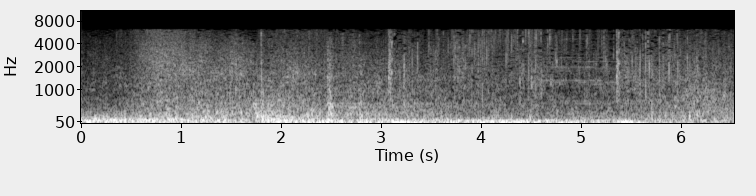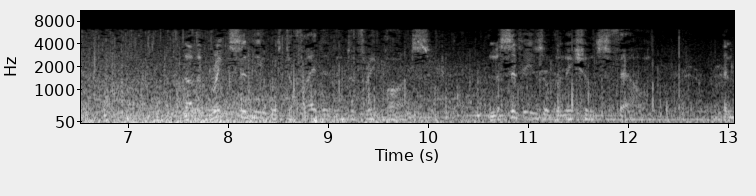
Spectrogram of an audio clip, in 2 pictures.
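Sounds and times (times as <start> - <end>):
deep heavy earthquake rumble: 0.0 - 13.0
splintering crashes and cracking debris: 0.6 - 10.5.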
